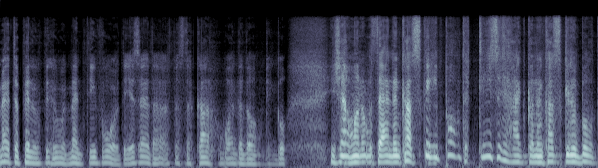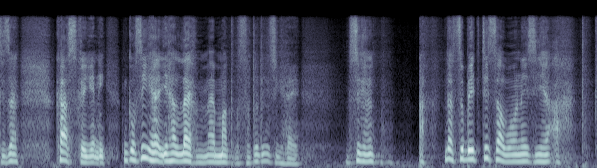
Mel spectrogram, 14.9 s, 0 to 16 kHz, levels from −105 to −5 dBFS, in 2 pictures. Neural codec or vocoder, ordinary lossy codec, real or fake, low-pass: codec, 16 kHz in and 24 kHz out, 0.4 kbps, LongCat-Audio-Codec, two codebook decoder; none; fake; 10.8 kHz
